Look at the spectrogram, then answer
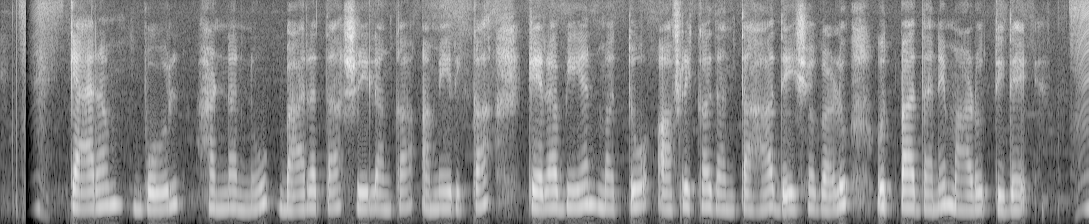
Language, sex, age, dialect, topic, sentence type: Kannada, female, 18-24, Mysore Kannada, agriculture, statement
